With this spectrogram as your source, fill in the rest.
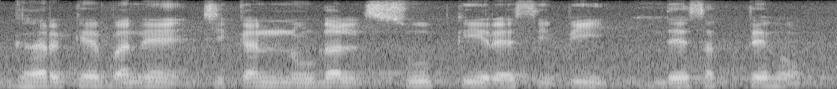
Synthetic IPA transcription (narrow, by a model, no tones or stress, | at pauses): ɡʱɐɾkebɐnet͡ʃɪkənːuːɖəlsuːpkiɾeːsɪpi | d̪eːsɐk̚t̪eɦoː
